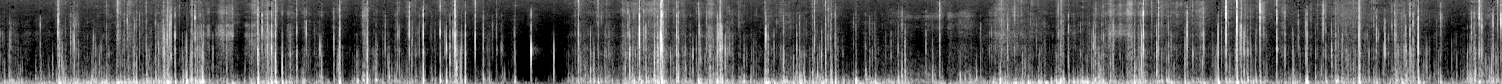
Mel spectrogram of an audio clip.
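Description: A thin plastic shower cap stretched over a microphone is crinkled and rubbed with the fingertips, producing a dense, continuous low, muffled rustling and crackling with many quick crisp spikes. The sound drops away briefly around the five-second mark before the crinkling resumes and continues steadily to the end.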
